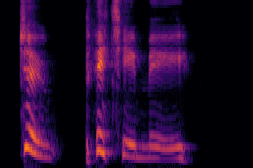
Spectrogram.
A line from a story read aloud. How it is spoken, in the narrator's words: snapped, so much more venomously than Severus deserved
